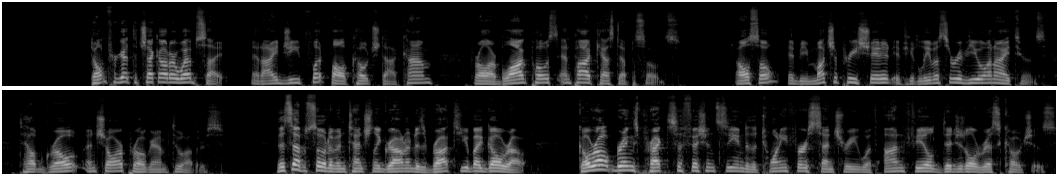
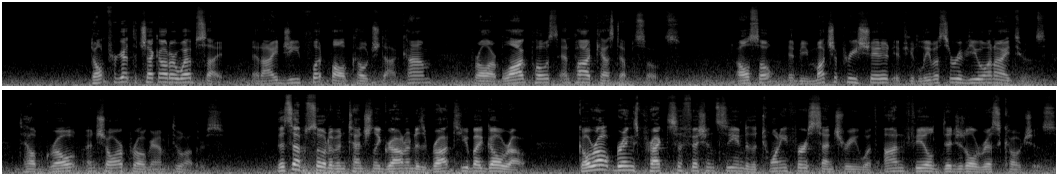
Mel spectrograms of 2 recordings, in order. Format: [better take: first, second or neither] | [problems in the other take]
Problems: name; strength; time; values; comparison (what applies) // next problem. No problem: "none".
first | wind noise on the microphone; occasional gusts; 20 dB below the speech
